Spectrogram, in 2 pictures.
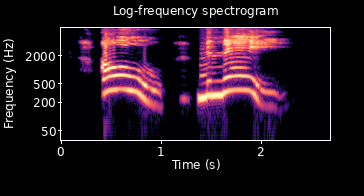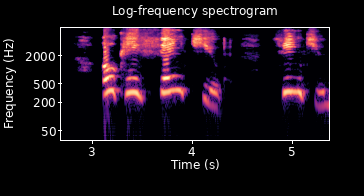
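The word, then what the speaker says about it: Mine: My name is pronounced Mene. Oh, Mene. Okay, thank you. Thank you. Mene, M-I-N-E, Mene.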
